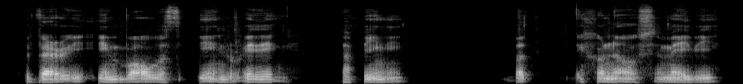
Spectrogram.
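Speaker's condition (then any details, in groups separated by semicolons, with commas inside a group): ALS; voice severely damaged, hard to understand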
